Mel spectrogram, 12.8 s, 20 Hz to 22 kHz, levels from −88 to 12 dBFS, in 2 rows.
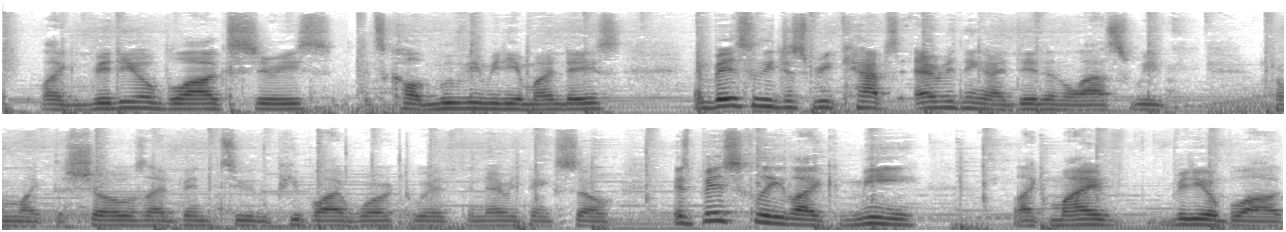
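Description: The audio has three network faults. From 1.65 to 1.74 s there is a short stall from a late packet. The last sound is held about 70 ms too long, and nothing is lost. At 1.78 to 1.83 s, short concealed packet loss leaves a brief smear. About 40 ms never arrived, and 30 ms was filled by extending the preceding sound. From 8.68 to 9.04 s, a jitter buffer speed-up makes the audio run about 8% fast at unchanged pitch. Roughly 40 ms is trimmed out to cut the built-up delay.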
